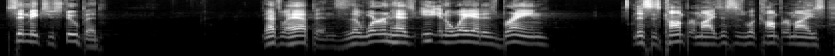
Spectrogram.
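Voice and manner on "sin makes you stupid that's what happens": usual speaking voice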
